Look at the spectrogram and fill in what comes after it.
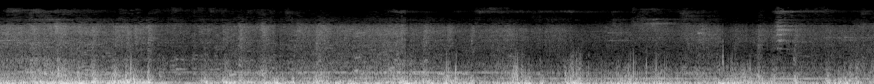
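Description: Express train coaches running at speed: a steady heavy rumble of wheels on the rails with scattered clicks over rail joints, heard from the open coach doorway.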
